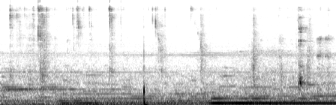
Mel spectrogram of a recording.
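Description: A person chewing a mouthful of crunchy arugula salad with chopped toasted almonds, with a scatter of short crunching clicks, over soft background music with held notes.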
